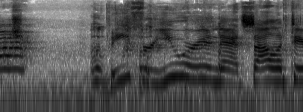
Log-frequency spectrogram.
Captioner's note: Shae sobs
